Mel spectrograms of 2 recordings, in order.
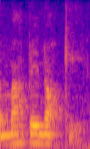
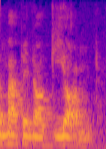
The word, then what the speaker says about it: Mabinogi: from and that is the mapinoki a map you might know it as the mabinogion however a lot of people do believe that the mabinogion is actually a mistranslation and instead mabinogi is more authentic to how the word should be portrayed the mabenaki is a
